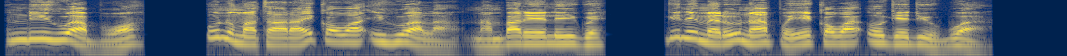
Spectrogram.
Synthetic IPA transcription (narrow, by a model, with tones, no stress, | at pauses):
n̩˦dɪ˦i˦ɦu˦a˨bʊ˨ɔ˦ | u˦nu˨ma˨ta˨ɾa˨ɪ˦kɔ˦wa˦ʔi˦ɦu˦a˨la̰˨na˨m̩˨ba˦ɾe˦le˦i˦ɡʷe˦ | ɡɪ˦nɪ˦me˨ɾu˨˦na˨a˦pʊ˨ɣɪ˦kɔ˦wa˦ʔo˦ɡe˦dɪ˦˨u˨ɡ͡bu˦a̰˨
